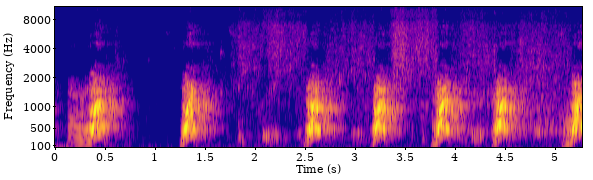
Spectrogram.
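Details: German Shepherd on early-morning barking duty, loudly barking at a dog seen outside: deep, harsh barks repeated about every 0.6 seconds after an opening bark and a short pause.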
